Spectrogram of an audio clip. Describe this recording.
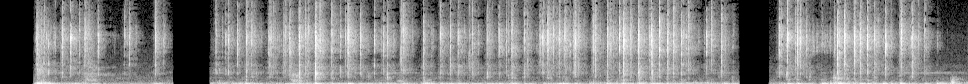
dh keyboard collection
I spammed buttons on my keyboard in front of my microphone, I don't type that fast 😛
typing, laptop, keys, type, keyboard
